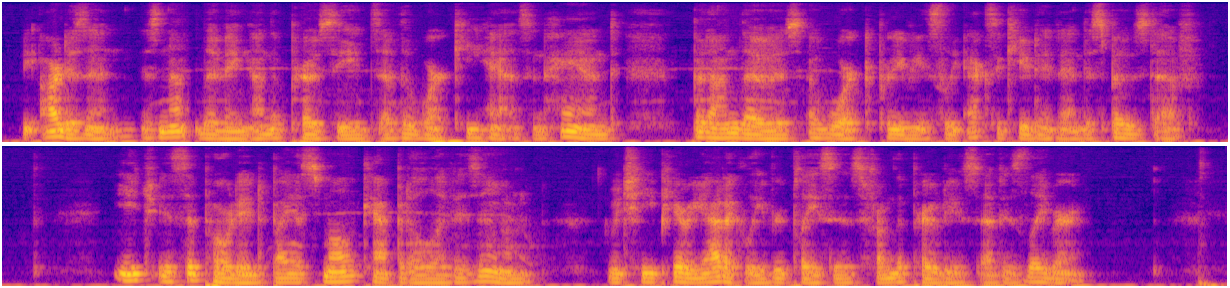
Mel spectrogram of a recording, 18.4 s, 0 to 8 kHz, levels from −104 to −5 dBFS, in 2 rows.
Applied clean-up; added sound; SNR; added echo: neural separator model SepFormer DNS4.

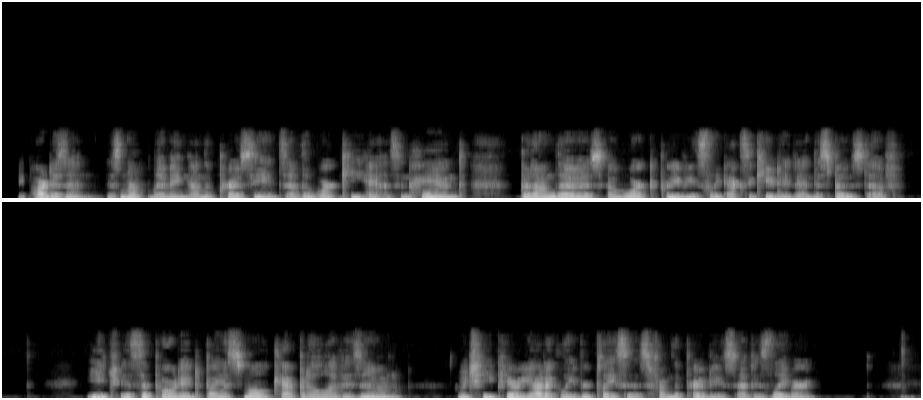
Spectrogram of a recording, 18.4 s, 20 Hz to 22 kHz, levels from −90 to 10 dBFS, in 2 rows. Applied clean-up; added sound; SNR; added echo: neural mask model DeepFilterNet 3.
